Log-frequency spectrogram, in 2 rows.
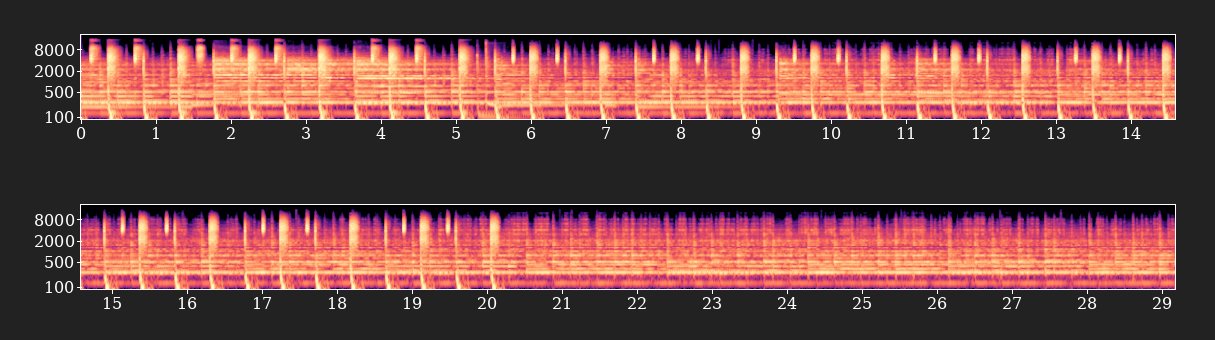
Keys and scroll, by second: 3.4 2, 4.6 ctrl+z, 7.8 F1, 7.9 F2, 8.3 ctrl+d, 8.7 F1, 9.1 Escape, 11.7-13.7 typing, 14.1 F3, 15.2 F1, 15.4 F2, 18.7 F1, 19.1 ctrl+d, 19.1 Escape, 24.7 p, 26.2 F1, 26.3 F2, 26.9 ctrl+d.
